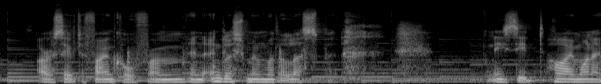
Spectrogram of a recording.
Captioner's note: chuckles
